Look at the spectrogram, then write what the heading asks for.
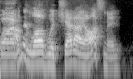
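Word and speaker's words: Cedi: I'm in love with Jedi Osman Travis he's trying to say that perhaps the right way to pronounce his name is not cheddah it's Jedi the Jedi that's it Jedi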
